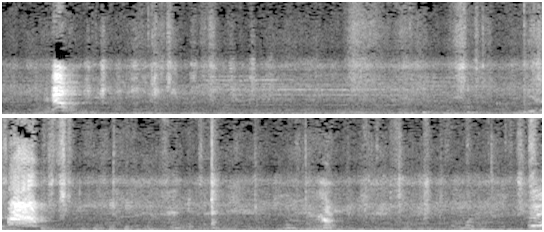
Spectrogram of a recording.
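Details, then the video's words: Labrador Retriever puppy at play, giving two short, sharp barks about five seconds apart, one near the start and one midway, over a steady low hum and faint background noise. "Labrador Puppy Playing at cock"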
